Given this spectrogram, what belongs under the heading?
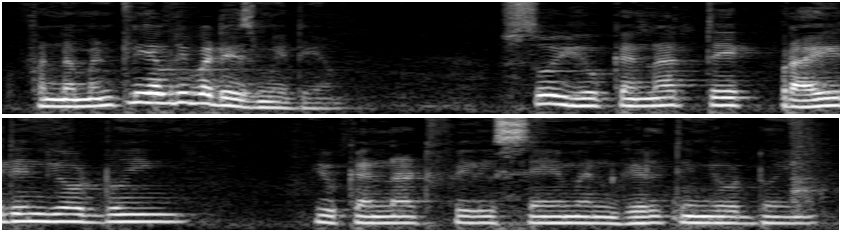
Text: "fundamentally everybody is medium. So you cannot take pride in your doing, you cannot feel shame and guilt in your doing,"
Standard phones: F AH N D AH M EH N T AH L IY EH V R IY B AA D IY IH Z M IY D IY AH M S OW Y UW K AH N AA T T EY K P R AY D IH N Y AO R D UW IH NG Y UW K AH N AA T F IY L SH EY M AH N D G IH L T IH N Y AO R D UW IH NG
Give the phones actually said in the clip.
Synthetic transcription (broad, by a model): F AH N D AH M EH N T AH L IY EH V R IY B AA D IY IH Z M IY D IY AH M S OW Y UW K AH N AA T T EY K P R AY D IH N Y AO R D UW IH NG Y UW K AH N AA T F IY L S EY M AH N D G IH L T IH N Y AO R D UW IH NG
